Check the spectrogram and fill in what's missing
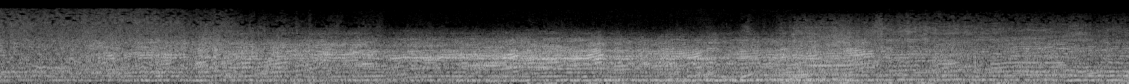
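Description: Off-road race cars roar back up to speed together after a green flag restart, a dense sustained engine drone that holds steady throughout with a commentator talking over it.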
